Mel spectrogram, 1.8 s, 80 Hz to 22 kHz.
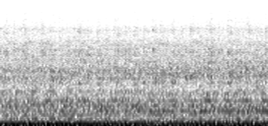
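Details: Supercharged 7.0L HEMI stroker V8 with Whipple supercharger, running during cooling-system bleeding with an electric water pump and a custom double radiator: heavy, deep idle with a steady low rumble and even pulse, no knocks or misses; healthy.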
